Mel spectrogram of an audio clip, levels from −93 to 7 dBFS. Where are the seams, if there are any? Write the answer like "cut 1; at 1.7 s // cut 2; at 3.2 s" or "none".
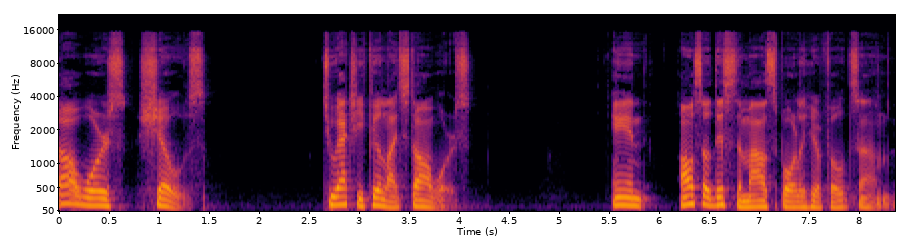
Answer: none

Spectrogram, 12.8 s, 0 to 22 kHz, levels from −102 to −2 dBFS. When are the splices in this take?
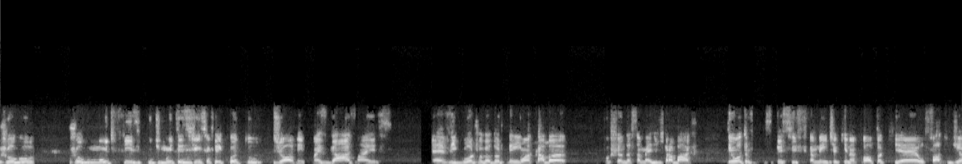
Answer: cut 1; at 0.9 s // cut 2; at 2.8 s // cut 3; at 3.7 s // cut 4; at 4.1 s // cut 5; at 4.7 s // cut 6; at 6.9 s // cut 7; at 8.8 s // cut 8; at 10.0 s

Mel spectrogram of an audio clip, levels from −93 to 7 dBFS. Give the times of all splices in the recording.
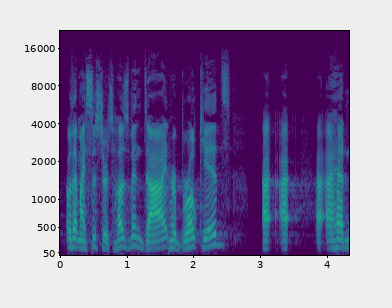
cut 1; at 1.6 s // cut 2; at 2.1 s

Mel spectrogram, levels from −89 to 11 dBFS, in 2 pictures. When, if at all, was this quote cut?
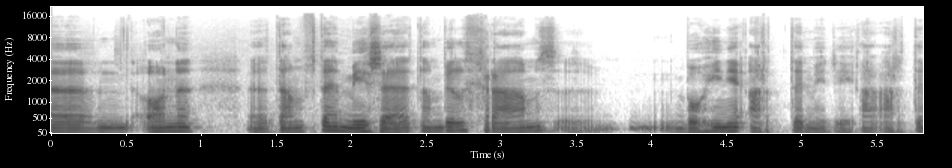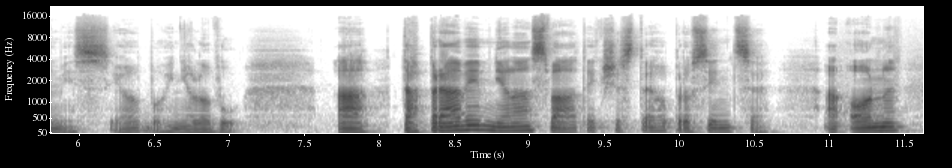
cut 1; at 3.3 s // cut 2; at 8.1 s

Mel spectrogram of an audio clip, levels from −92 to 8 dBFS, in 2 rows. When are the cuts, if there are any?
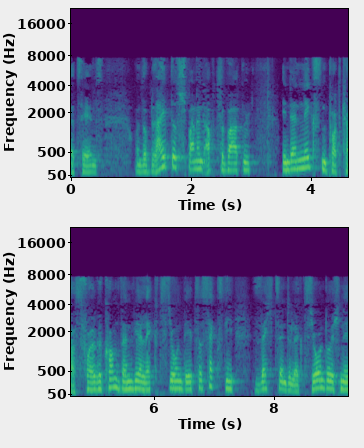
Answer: cut 1; at 3.4 s

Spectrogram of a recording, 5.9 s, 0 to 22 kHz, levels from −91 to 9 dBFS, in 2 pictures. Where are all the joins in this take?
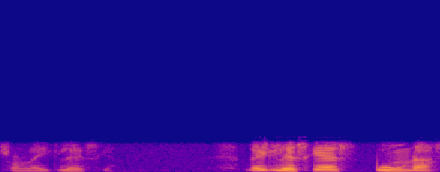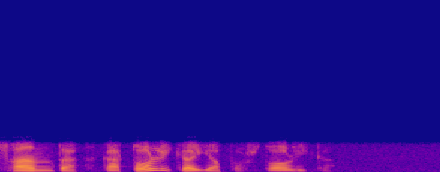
cut 1; at 2.4 s // cut 2; at 3.5 s

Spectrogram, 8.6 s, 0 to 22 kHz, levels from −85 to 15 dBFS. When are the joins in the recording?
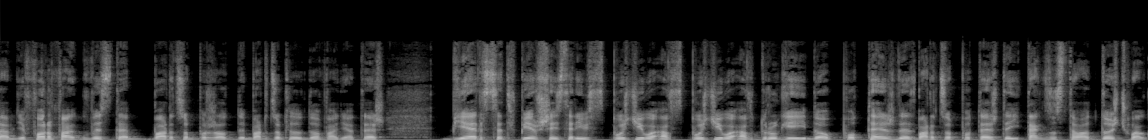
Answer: cut 1; at 2.1 s // cut 2; at 5.0 s // cut 3; at 6.9 s

